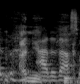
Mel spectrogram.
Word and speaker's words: Adidas: enemy but why because I adopt but I Adas that's how you say it I'm a Nike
